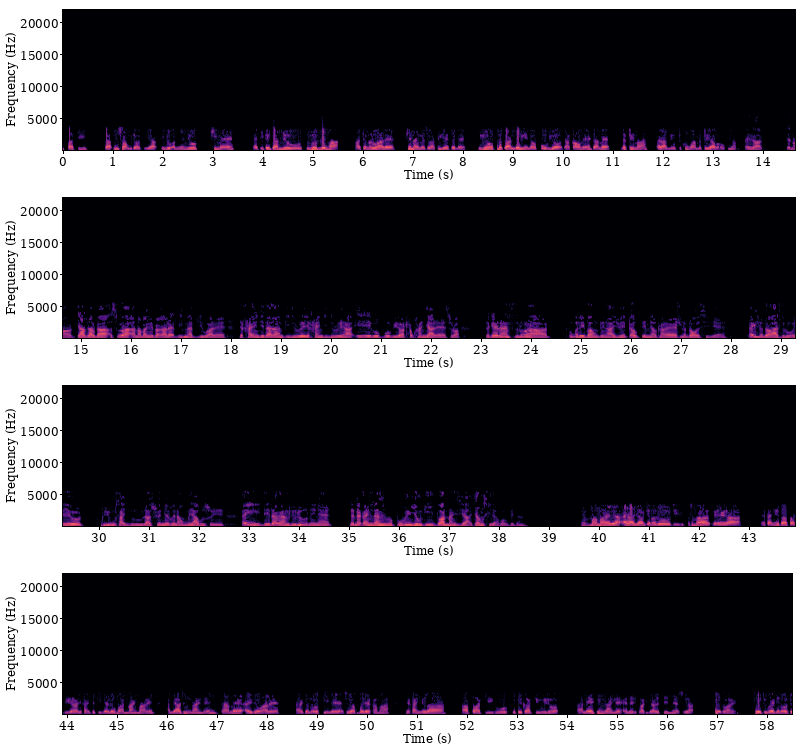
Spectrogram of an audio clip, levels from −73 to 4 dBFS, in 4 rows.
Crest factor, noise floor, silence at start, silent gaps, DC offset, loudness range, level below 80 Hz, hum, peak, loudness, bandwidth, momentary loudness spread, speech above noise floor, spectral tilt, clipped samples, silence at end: 20 dB; under -90 dBFS; 0.1 s; 14.17-14.28 s, 14.37-14.41 s; under 0.1%; 5 LU; -78 dBFS; none; -14 dBFS; -33 LUFS; 5.6 kHz; 13 LU; over 57 dB; -6 dB/octave; under 0.1%; 0 s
